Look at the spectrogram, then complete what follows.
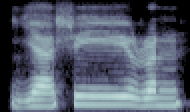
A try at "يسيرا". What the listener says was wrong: Not she. Yasi. It's a scene.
